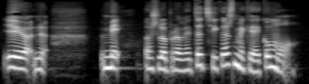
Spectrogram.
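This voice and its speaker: Lively woman explaining. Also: mid-range voice, fairly quick, dry recording, clean studio sound. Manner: lively, explanatory, addresses listeners directly. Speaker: English teacher. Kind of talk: podcast conversation.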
